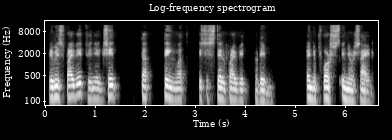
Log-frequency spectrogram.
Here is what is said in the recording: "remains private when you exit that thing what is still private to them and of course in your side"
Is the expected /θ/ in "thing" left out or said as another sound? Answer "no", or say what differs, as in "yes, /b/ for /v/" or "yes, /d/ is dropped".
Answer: yes, /t/ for /θ/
